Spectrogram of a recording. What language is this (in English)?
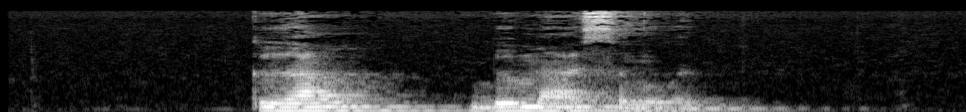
Bafia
